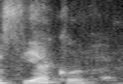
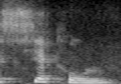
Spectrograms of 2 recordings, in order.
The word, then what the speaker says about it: siècle: No, you tend to say siècle. Siècle. You stop at the L. Because remember, an E at the end with no accent is silent. Okay. So you're not going to pronounce it. Au 19e siècle.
